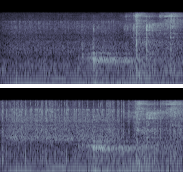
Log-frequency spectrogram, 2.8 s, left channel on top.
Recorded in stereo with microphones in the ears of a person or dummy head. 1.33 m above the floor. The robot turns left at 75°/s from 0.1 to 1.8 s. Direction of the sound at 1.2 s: Centre (ahead or behind).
